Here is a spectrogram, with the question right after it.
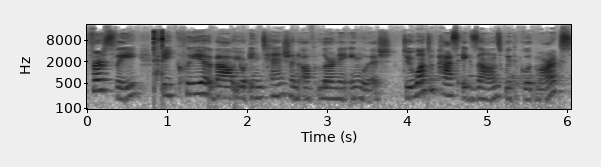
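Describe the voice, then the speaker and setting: Over noticeable background noise, a woman with a Chinese accent speaks with lively intonation. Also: medium pitch for a woman, moderate pace. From China. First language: Mandarin Chinese. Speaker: vlogger, PhD student. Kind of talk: vlog tutorial.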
